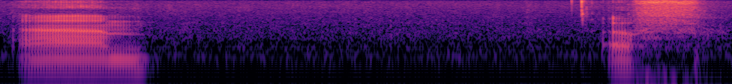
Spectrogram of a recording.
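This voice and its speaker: A man's voice: drawn-out words, a bit bright. A man reading a visual novel aloud as a gaming host, with joking, irreverent asides. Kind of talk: let's play, dramatic reading mixed with joking commentary.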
